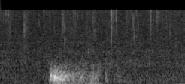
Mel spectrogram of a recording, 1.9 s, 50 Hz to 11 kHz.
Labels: {"label": "biophony, growl", "recorder": "SoundTrap 500"}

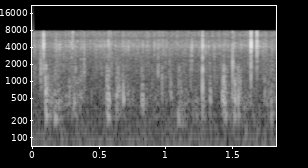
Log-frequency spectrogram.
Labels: {"label": "biophony, sea urchins (Echinidae)", "recorder": "SoundTrap 600 or HydroMoth"}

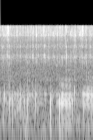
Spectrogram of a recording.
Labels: {"label": "biophony", "recorder": "HydroMoth"}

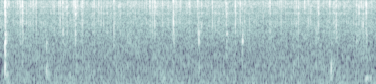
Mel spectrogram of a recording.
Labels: {"label": "ambient", "recorder": "HydroMoth"}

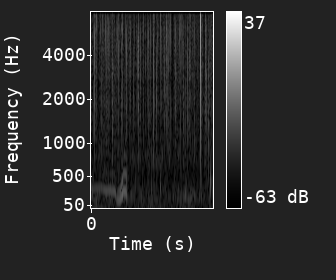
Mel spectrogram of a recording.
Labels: {"label": "biophony, cascading saw", "recorder": "SoundTrap 600 or HydroMoth"}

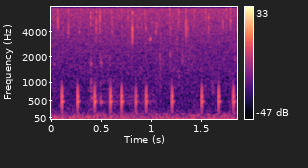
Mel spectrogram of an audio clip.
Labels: {"label": "biophony, knock croak", "recorder": "SoundTrap 300"}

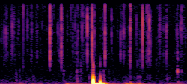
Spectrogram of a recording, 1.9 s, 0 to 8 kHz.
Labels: {"label": "biophony, double pulse", "recorder": "SoundTrap 300"}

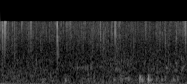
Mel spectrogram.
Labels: {"label": "biophony", "recorder": "SoundTrap 500"}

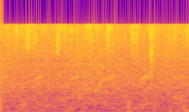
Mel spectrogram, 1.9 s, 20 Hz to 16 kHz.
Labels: {"label": "biophony", "recorder": "SoundTrap 500"}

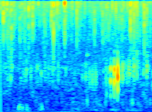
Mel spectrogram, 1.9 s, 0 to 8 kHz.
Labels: {"label": "biophony, damselfish", "recorder": "SoundTrap 500"}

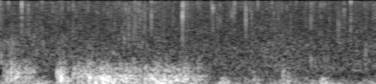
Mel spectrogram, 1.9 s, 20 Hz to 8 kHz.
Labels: {"label": "biophony, growl", "recorder": "SoundTrap 500"}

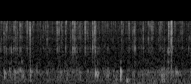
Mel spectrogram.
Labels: {"label": "ambient", "recorder": "HydroMoth"}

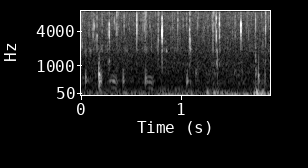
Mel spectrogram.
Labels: {"label": "biophony, knock croak", "recorder": "SoundTrap 300"}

